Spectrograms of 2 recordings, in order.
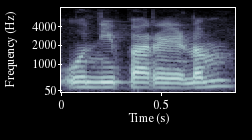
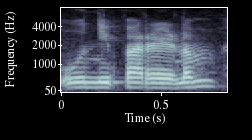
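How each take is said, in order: No difference in how they are said.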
